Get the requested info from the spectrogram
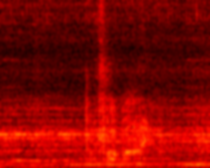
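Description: Television drama score playing through a TV speaker, with steady held tones, and a brief sweeping sound that falls and rises again about a second in.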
